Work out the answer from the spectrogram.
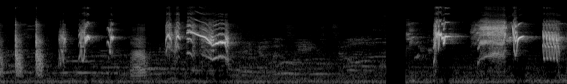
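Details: Javan myna calls used as a lure for other birds: sharp chattering notes and a wavering squawk, a short silence, then loud harsh rasping bursts.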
